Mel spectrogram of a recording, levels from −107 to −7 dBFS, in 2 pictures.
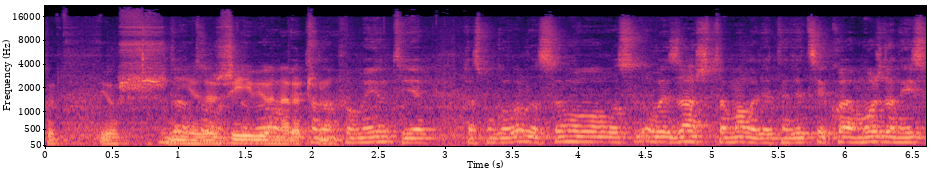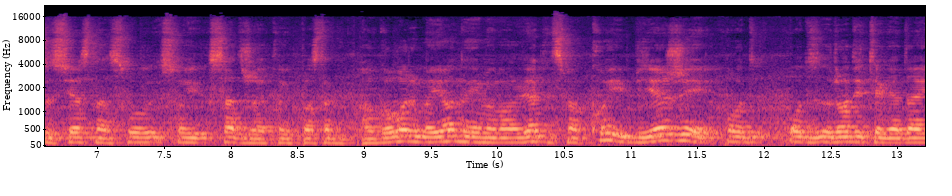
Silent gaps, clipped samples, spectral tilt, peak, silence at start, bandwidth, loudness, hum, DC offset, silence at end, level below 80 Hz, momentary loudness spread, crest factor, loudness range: none; under 0.1%; -6 dB/octave; -12 dBFS; 0 s; 19.5 kHz; -26 LUFS; none; under 0.1%; 0 s; -54 dBFS; 6 LU; 14 dB; 2 LU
